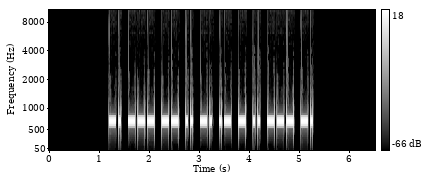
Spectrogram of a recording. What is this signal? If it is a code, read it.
Morse code, heard as a keyed tone, about 25 wpm, 700 Hz. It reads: NOMINATION
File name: 10 Letter Words - First 3 Letters Given - 25wpm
